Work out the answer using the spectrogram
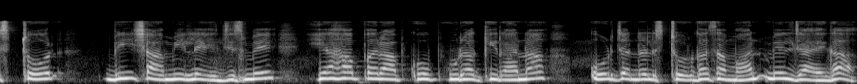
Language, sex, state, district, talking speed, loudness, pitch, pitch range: Hindi, female, Chhattisgarh, Kabirdham, 120 wpm, -11 LUFS, 240 Hz, 225-265 Hz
